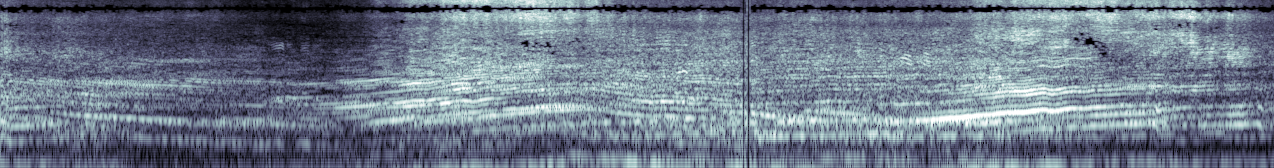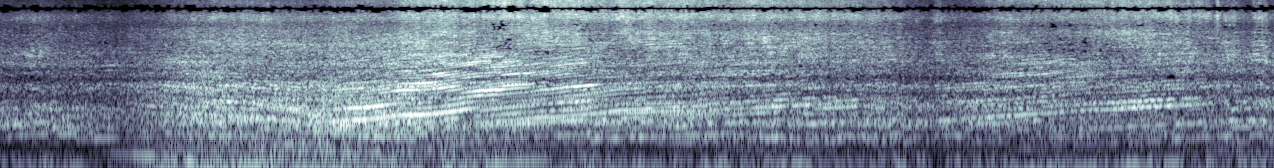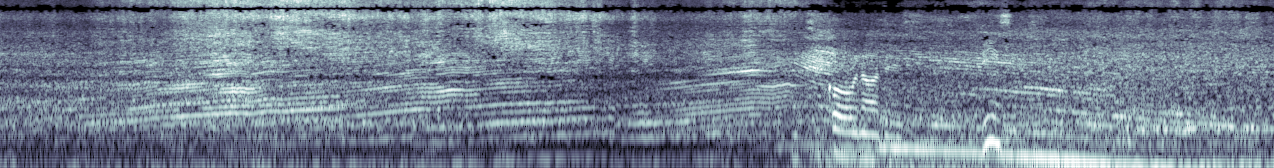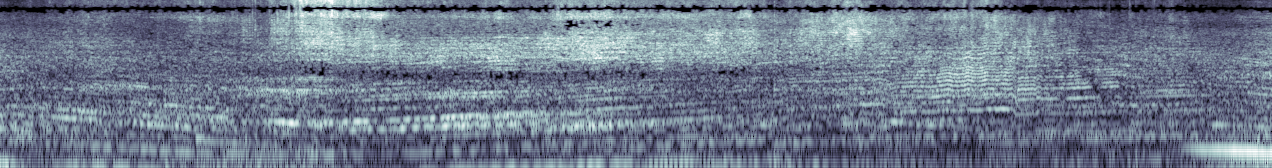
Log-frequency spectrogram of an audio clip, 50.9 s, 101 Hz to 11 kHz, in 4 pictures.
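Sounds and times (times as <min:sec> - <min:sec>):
racing motorcycle engines: 0:00.0 - 0:50.9.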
